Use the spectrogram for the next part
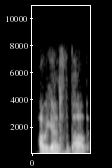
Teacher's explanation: the stress is on Pub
